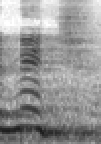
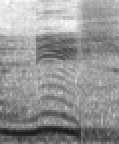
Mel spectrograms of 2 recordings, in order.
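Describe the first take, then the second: First: Short 'i' vowel, ending in a 'ch' sound. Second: Long 'ee' vowel, ending in a 'sh' sound. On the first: "American English में बोलते हैं" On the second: "British English में इसको बोला जाता है"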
